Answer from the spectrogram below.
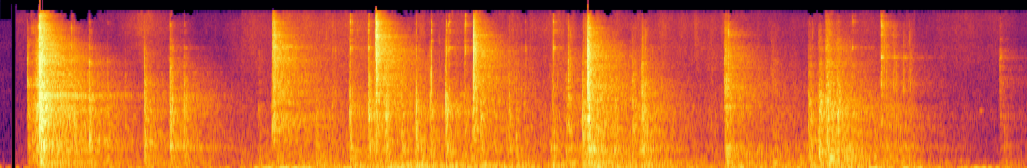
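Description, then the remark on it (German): The former tower clock of the Rebdorf monastery in Eichstätt clatters and ratchets as its mechanism is wound, then settles into loud, heavy mechanical ticks about once a second, with no one talking. “So, jetzt tickt sie. Die Turmuhr aus Eichstätt-Reppdorf.”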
